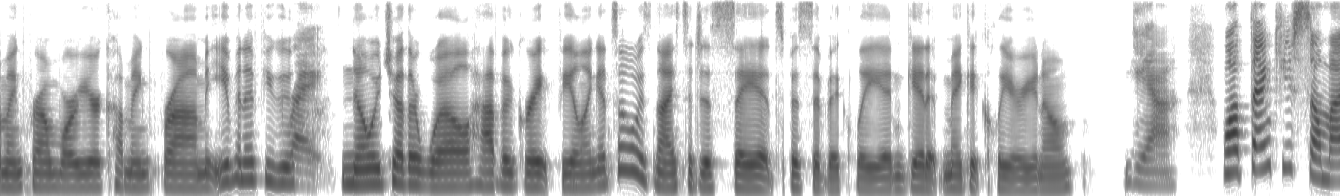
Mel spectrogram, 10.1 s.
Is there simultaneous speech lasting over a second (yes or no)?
no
